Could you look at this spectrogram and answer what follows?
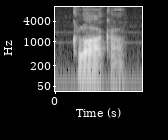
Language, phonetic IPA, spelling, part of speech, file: Polish, [klɔˈaka], kloaka, noun, Pl-kloaka.ogg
